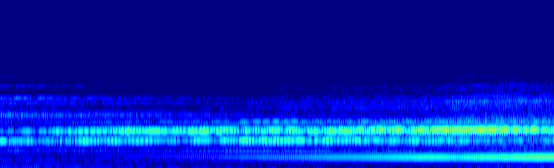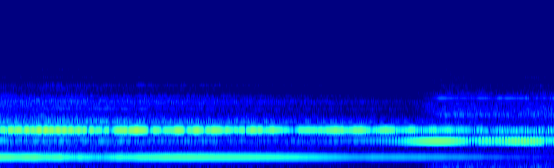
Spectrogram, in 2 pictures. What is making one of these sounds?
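A synthesizer drones with steady electronic tones that slowly swell.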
